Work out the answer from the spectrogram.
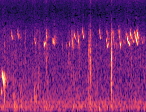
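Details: Chicks with their Cochin mother hen in a backyard flock on fodder, nearly in adult feathers, utter soft, high, downward peeps in loose clusters, with faint tapping sounds between them.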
